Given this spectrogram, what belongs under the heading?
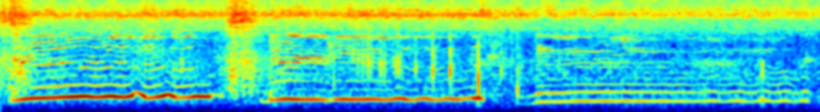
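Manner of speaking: mope it out, then let the blooms sink and fade; glum pout pout fish. Acted. Fish answers squid glumly.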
